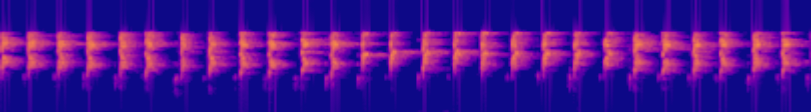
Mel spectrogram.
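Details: Lovebird minor-tone song for training other lovebirds: a fast, steady chatter of bright, harsh chirps, about three to four notes per second, without pause throughout.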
